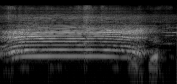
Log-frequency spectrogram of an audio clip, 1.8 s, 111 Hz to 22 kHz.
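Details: Large local ram, about 90 kg and called the biggest in the village, kept for natural mating service and about to be moved to a pen. It gives one sustained, wavering, high nasal bleat lasting over a second, with people talking faintly after.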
